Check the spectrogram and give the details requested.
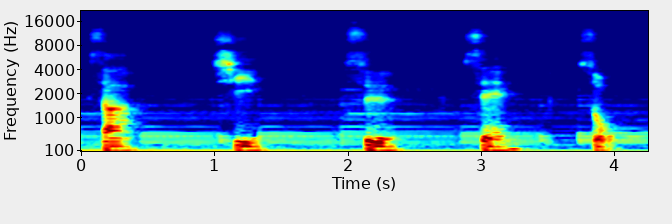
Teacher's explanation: The front part of your tongue flicks off the front part of your mouth.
